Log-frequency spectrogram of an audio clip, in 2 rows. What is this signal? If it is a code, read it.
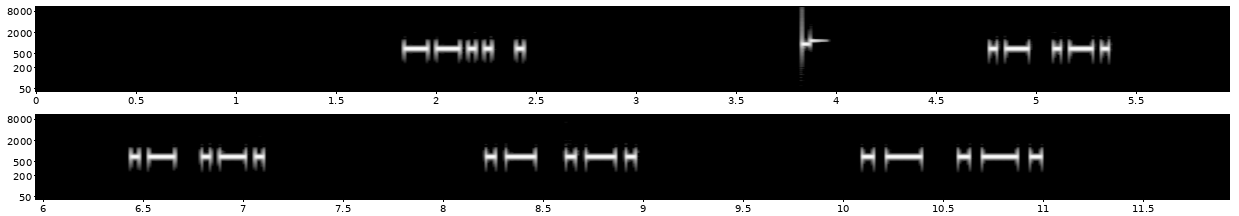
Morse code, heard as a keyed tone, about 27 wpm, 700 Hz. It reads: ZE AR AR AR AR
